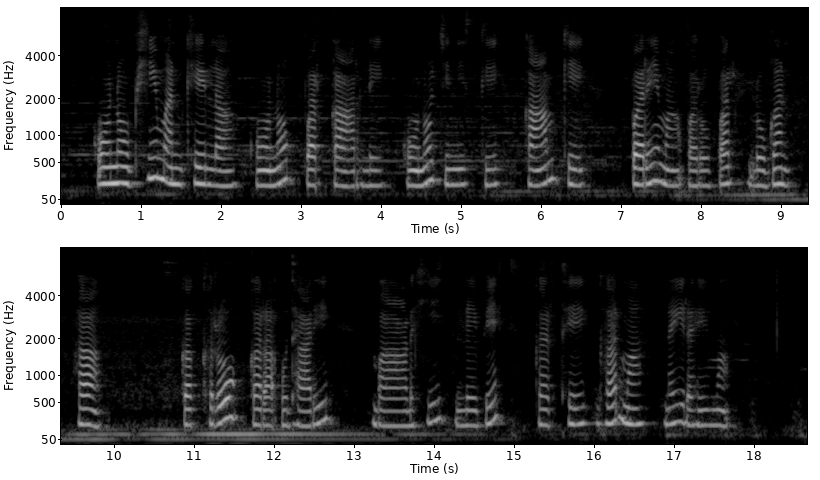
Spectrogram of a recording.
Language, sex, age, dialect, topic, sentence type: Chhattisgarhi, female, 31-35, Eastern, banking, statement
